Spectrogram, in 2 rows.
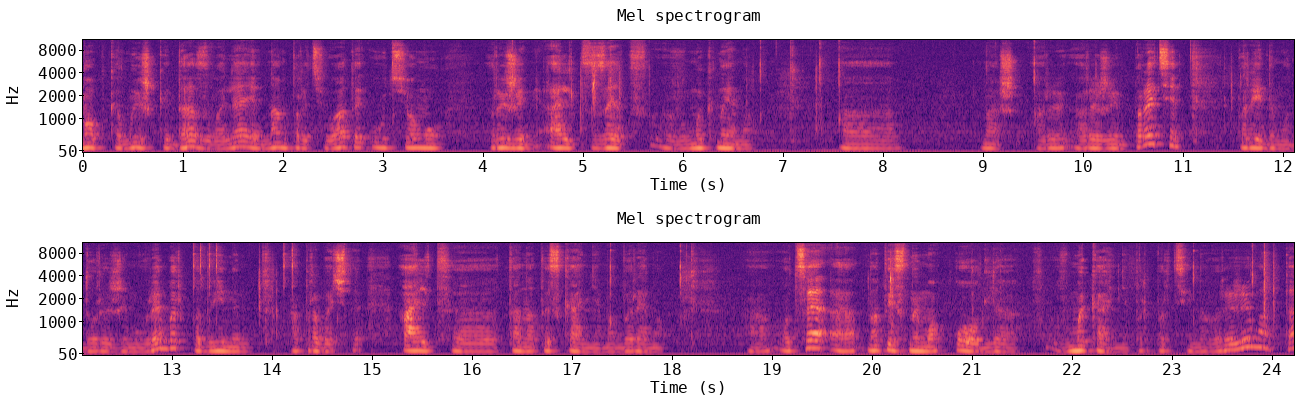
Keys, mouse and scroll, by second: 3.2-5.1 middle drag, 5.1 alt+z, 6.1-6.8 scroll up 1, 6.8 alt+middle click, 7.6-10.7 middle drag, 12.3-13.3 scroll up 1, 13.3 click, 13.4 click, 14.1 alt+click, 16.5-17.4 scroll up 2, 17.4-20.3 middle drag, 20.3 o, 23.2-24.2 middle drag.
